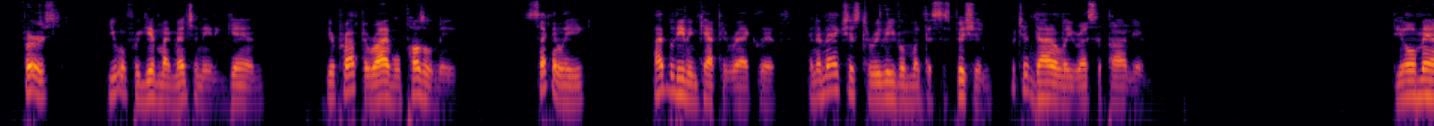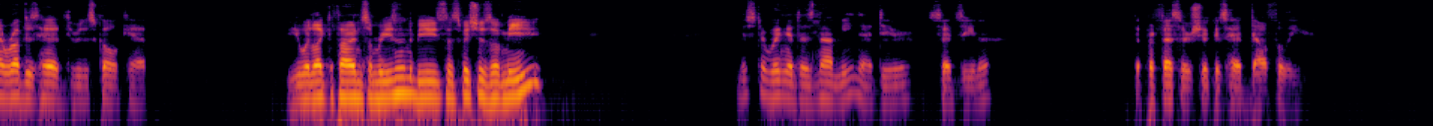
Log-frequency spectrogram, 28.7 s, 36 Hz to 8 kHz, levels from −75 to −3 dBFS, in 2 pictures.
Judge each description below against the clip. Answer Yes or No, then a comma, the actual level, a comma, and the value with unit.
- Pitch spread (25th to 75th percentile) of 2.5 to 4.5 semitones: No, average, 5.2 semitones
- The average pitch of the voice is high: No, low, 120 Hz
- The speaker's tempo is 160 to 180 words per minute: No, average, 145 wpm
